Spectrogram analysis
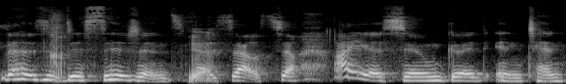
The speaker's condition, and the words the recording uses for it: ALS (motor neuron disease). So talking with half your tongue behind your back.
